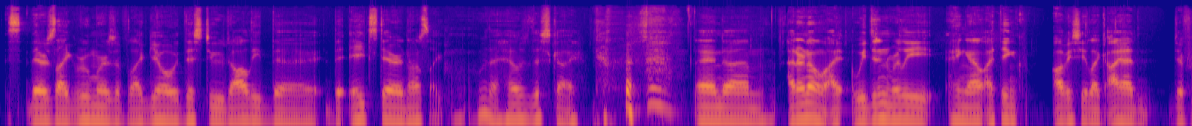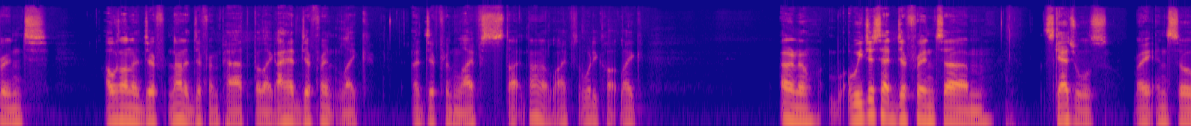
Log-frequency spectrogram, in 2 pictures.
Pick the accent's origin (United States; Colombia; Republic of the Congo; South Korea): South Korea; born there; moved away; I mean, I was born in Korea, and there's a lot of the times where I was growing up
